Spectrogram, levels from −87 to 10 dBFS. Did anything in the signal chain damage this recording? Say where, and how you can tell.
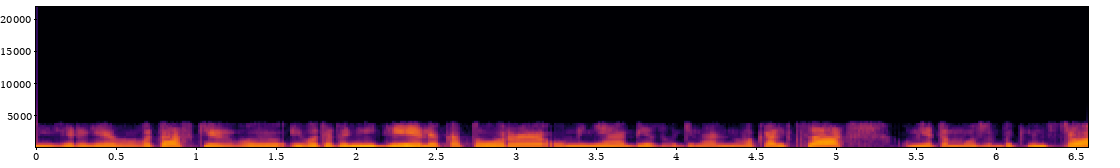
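Yes. The damage comes from the codec stage: the speech passed through a G.729 codec, and the artefacts run through the whole clip rather than appearing at any one moment. The voice is rebuilt from a vocal tract filter, a pitch predictor and a few coded pulses per frame, which fits a rate of about 8 kbit/s. You can tell because nothing survives above 3.8 kHz, and the voice has a plainly audible rough, synthetic, slightly buzzy texture.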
